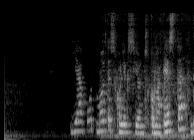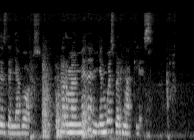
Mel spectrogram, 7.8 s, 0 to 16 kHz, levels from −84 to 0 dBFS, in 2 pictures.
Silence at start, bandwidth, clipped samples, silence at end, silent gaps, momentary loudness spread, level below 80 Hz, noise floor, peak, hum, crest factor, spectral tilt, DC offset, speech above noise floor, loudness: 1.4 s; 11.5 kHz; under 0.1%; 0.5 s; none; 20 LU; -52 dBFS; -74 dBFS; -6 dBFS; none; 20 dB; -7 dB/octave; under 0.1%; 50 dB; -24 LUFS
